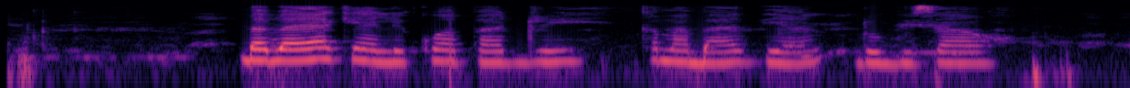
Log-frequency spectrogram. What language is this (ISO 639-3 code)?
swa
